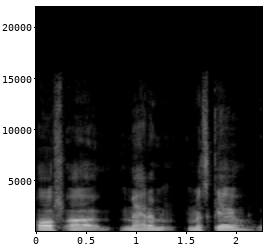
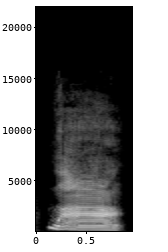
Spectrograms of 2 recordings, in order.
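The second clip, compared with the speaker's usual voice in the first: short, loud, high fake sob; hammed-up cartoon bawl; mock crying wail; 5 semitones higher, 6 dB louder than usual. Comic reader imitates Rick Rapp's crying, mock wail. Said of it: "Rick Rapp is crying".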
